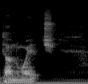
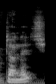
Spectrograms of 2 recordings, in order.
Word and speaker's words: Dunwich: places like Kingsport and dun witch or dunich if you're English depends on how you pronounce it Dunwich sounds better though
